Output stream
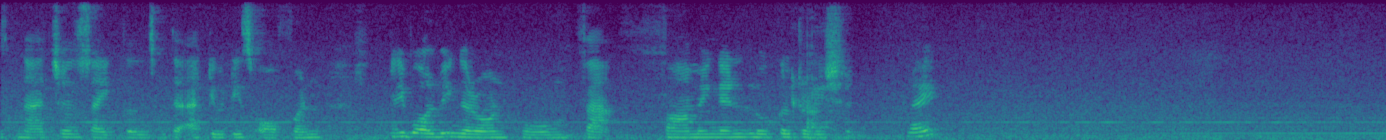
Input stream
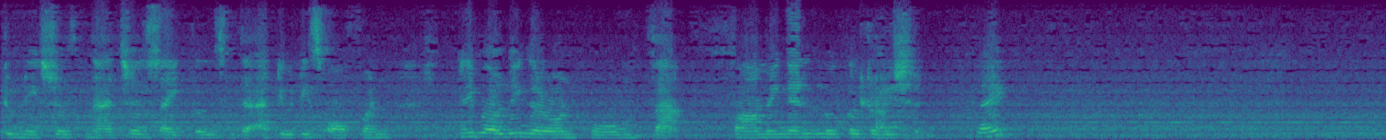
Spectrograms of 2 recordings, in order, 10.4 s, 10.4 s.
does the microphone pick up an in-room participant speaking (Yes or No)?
No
